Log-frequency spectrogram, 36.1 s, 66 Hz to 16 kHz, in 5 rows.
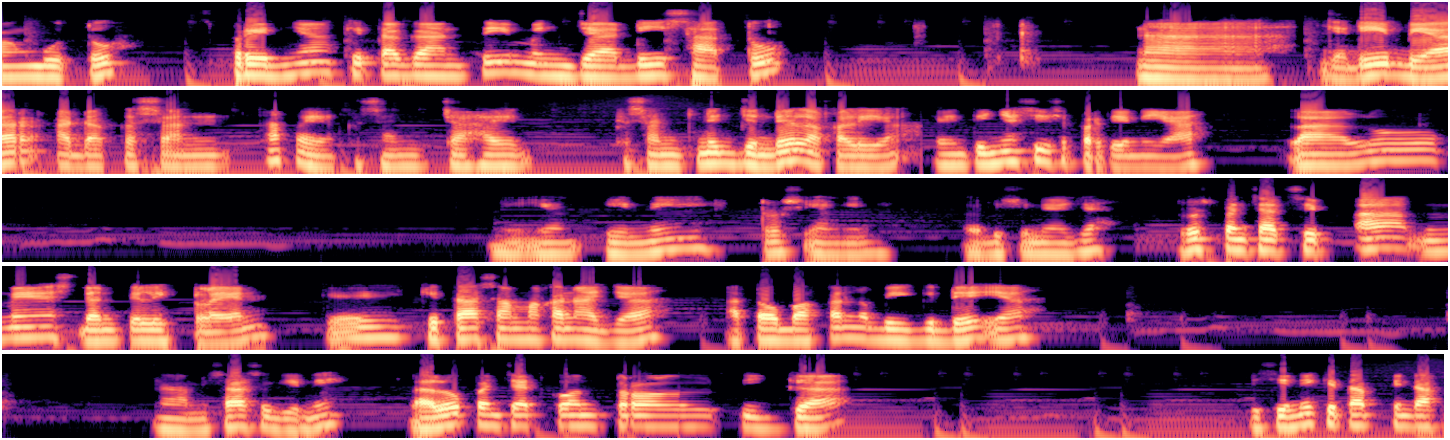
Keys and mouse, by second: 4.1-5.9 drag, 7.3-7.9 alt+shift+middle drag, 12.0-13.3 drag, 13.5 ctrl+z, 14.3 ctrl+z, 16.6 middle click, 20.5 alt+middle click, 21.0 shift+a, 25.3 alt+shift+middle click, 27.3 s, 28.2 alt+shift+middle click, 29.3-30.6 drag, 30.8 alt+middle click, 33.2 ctrl+3, 33.5-36.1 drag.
